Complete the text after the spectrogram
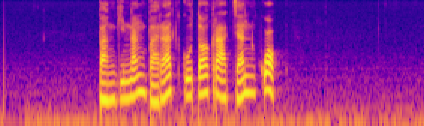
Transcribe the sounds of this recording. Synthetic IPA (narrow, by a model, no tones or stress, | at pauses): b̥ä̤ŋkinaŋb̥ä̤ɾat̪̚kut̪ɔkɾad̥ʒ̥a̤nkwɔk̚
